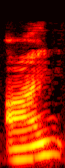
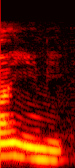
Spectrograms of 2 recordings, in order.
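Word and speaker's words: Áine: pessoas dizendo, a deusa Aine. Não é Aine, é Ain, tem um acento aí, tem uma sílaba forte aí.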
